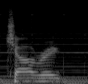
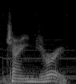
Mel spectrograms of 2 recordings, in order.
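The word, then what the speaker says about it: chroot: It's char root. There's always going to be char root. But it's change root.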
